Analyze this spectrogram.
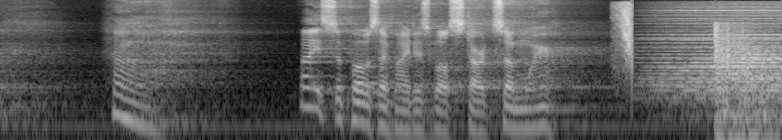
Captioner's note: sigh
